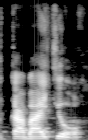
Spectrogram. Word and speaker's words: caballo: on a and then el caballo that double l is a yo so like yo me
